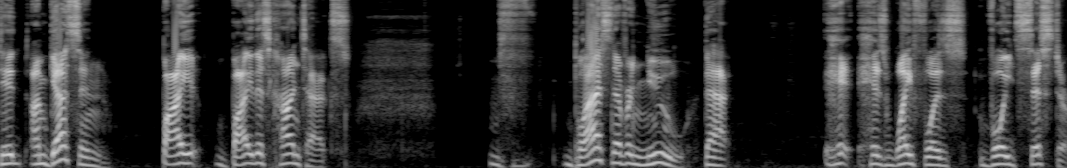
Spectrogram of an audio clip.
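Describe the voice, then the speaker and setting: Very slowly and with long, frequent pauses, a man speaks at a fairly high pitch with ordinary pitch variation on a very clean recording with a silent background. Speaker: manga reaction youtuber. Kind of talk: casual reaction commentary.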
